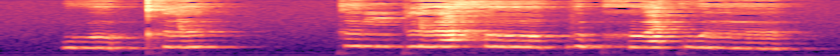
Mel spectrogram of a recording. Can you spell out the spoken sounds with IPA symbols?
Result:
wu˨˩ʔkʰlɯ˦˥k̚ | kɯ˧ŋplɯ˦˥a̯hoː˧ bu˥˩ʔhu˦˥a̯kwɯː˧

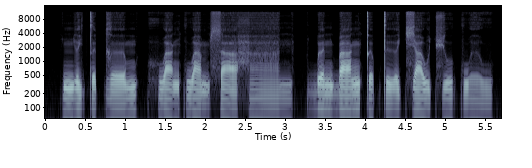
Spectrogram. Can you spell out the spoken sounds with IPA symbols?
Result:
ɲə˨˦jt̪ə˨˩t̚ɣəː˨˦m | hwa˧˩ŋ kwa˧˩msaː˧˩ha̤ː˨˩n | ɓə˧nɓa˨˦ŋ t̪ə˨˩p̚ t̪ɨ˧˩ə̯t͡ɕa˧wt͡ɕu˨˦ kwə̤˨˩w

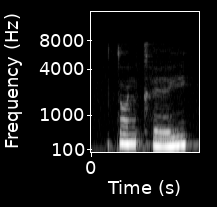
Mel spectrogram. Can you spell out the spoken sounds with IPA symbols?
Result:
t̪ɵ˧nkʰe˨˧j

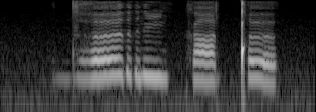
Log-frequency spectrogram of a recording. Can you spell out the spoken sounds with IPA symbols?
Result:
dʱɜrĩka ǃə

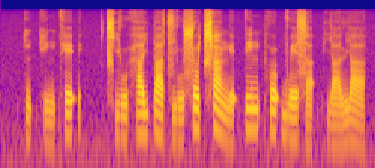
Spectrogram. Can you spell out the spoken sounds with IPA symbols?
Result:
kĩ˨k̚hi˨˩ŋt̪ʰe˦ʔ | t͡ɕʰju˧ha˦jpa˥˧t͡sju˧ so˦t͡ɕʰã˥˧ŋe˨ʔt̪i˦n pʰo˦ʔɡwe˧sa˨ʔ pʰja˧lja˥˧

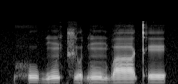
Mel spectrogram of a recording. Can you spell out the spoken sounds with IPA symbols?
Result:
hu˦˨bũ˦ t͡ʃʊ˨ɗũ˦˨baː˦ kʼe˦

